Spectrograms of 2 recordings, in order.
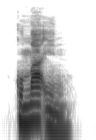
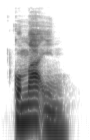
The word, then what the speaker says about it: kumain: Sila is spelled as S-I-L-A. It means they, which is also the focus of this sentence. Followed by kumain, kumain, kumain. Kumain is spelled as K-U-M-A-I-N.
